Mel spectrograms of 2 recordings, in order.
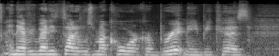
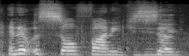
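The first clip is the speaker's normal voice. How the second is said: ordinary talk, nothing marked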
